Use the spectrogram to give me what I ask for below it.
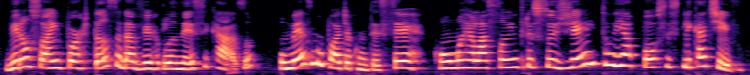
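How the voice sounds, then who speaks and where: A woman teacher giving a scripted grammar lesson, speaking clearly and stressing her example sentences. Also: sits high, animated, moderate pace, few pauses, darkish tone.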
